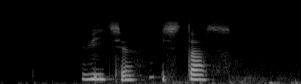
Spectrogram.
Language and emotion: Russian, neutral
